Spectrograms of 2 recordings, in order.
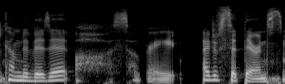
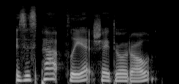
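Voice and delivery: plain, proper put-on Minnesota accent. Retelling what a roommate said: imitating a Minnesota accent. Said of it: "a proper Minnesota accent".

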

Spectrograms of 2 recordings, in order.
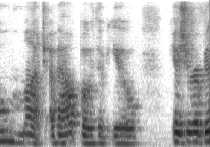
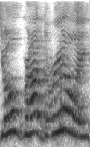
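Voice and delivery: shrill, very high screaming; 11 semitones higher than usual. Retelling a runaway wheelchair ride down a mall ramp: imitating own past screaming. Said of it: "and I'm screaming".

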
